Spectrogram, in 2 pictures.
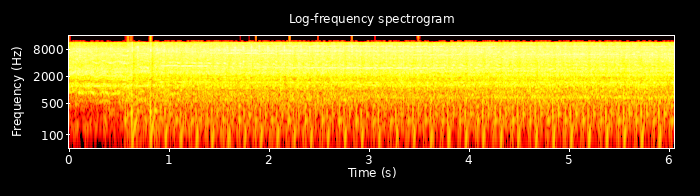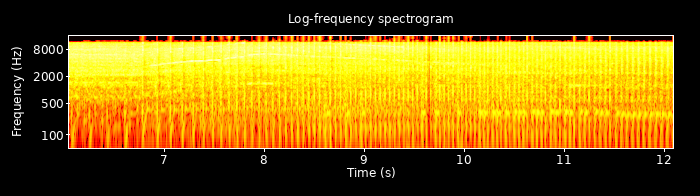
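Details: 1970s Briggs & Stratton generator engine built for Princess Auto, after the points were cleaned: catches within a second and settles into a fast, even popping run with a steady beat; runs well, though the carb is dripping fuel.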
